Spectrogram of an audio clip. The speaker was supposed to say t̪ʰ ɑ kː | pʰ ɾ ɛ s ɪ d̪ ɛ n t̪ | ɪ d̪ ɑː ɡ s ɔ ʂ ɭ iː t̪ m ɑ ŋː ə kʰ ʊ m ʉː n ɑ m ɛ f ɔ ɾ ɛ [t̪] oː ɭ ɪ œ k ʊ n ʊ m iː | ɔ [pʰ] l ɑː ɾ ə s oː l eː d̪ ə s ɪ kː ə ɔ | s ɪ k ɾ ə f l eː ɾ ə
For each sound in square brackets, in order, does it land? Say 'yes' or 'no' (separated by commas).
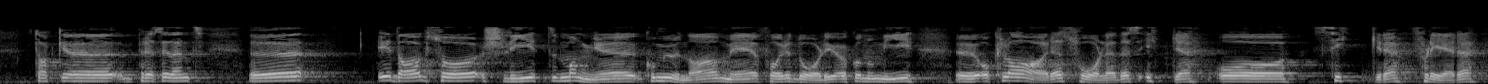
no, no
